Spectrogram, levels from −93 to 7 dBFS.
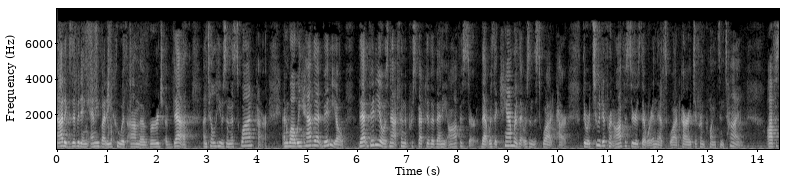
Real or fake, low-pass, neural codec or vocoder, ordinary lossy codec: real; 7.2 kHz; none; MP3, 64 kbps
